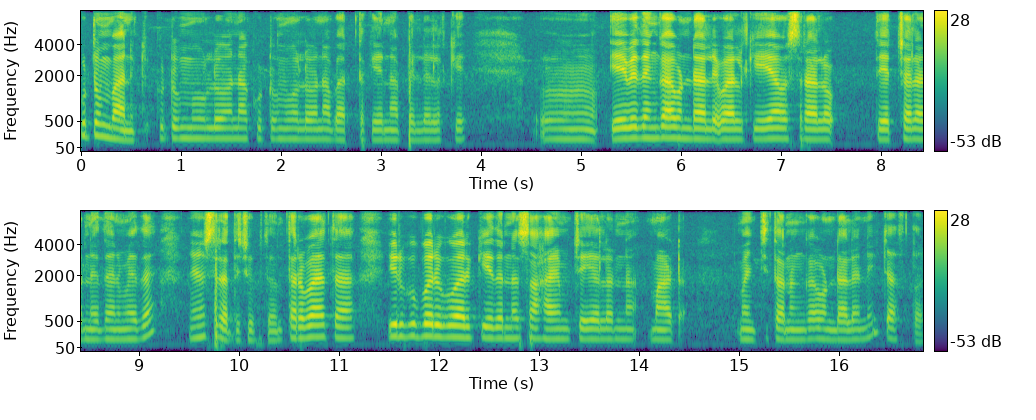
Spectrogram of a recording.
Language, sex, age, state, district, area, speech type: Telugu, female, 60+, Andhra Pradesh, West Godavari, rural, spontaneous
